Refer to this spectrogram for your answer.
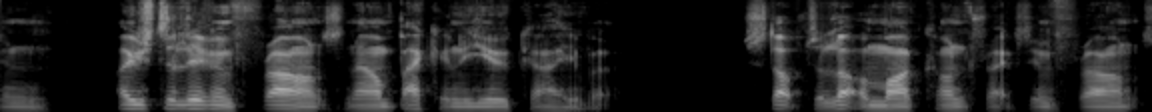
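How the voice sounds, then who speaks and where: Moderate pace and fairly even intonation in a dry, close sound with no echo. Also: man. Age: 60s. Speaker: builder and YouTuber. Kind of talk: casual interview chat on livestream. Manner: halting, repeats words.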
